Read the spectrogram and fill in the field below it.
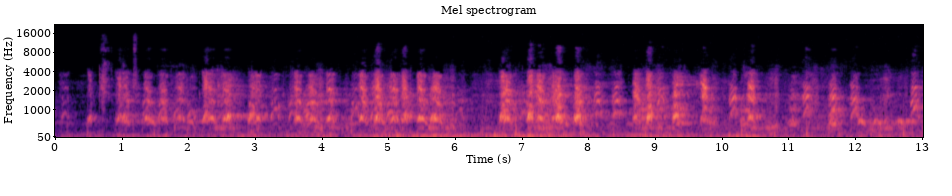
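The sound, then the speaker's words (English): Several stray dogs, looking like puppies, bark in the countryside in a continuous, overlapping chorus of sharp, repeated yaps and woofs, loud, with barely a pause throughout. “We have lots of stray dogs in particular out here in the countryside.”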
